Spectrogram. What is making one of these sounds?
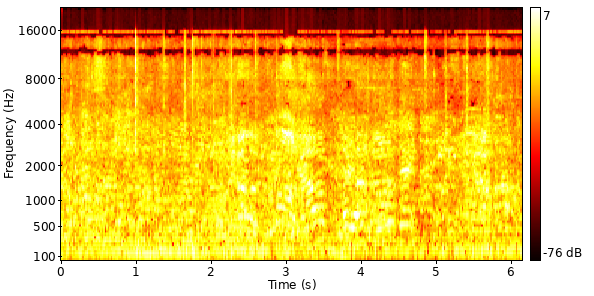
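Game music plays from an arcade cabinet.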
